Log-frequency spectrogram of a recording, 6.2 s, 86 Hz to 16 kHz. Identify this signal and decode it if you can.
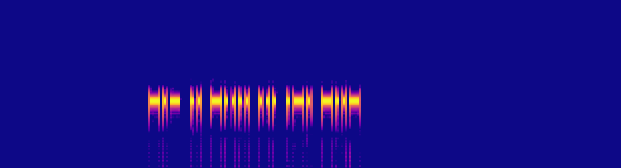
Morse code, heard as a keyed tone, about 34 wpm, 700 Hz. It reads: KI6SRX
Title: USA Call Signs - 6 Characters - Repeated 2x - 35wpm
